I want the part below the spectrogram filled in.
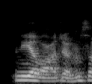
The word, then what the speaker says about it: neologisms: Hubbard developed thousands of Neologisms. – Okay. I was putting the emphasis on the wrong syllable in my head.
